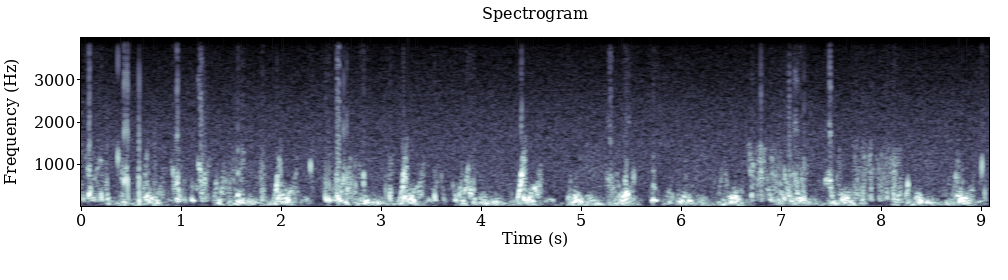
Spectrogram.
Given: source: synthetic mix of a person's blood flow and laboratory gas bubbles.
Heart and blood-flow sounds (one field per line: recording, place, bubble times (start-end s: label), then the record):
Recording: Doppler ultrasound of blood flow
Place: precordium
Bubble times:
0.00-0.25 s: bubbles
0.34-0.50 s: bubbles
0.88-1.66 s: bubbles
1.77-1.86 s: bubbles
2.26-2.33 s: bubbles
2.40-2.87 s: bubbles
3.00-3.14 s: bubbles
3.50-3.79 s: bubbles
3.84-3.94 s: bubbles
5.24-5.36 s: bubbles
5.41-5.57 s: bubbles
5.67-5.79 s: bubbles
6.65-7.28 s: bubbles
7.41-7.55 s: bubbles
7.69-8.20 s: bubbles
8.96-9.07 s: bubbles
From the record:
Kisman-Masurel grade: 243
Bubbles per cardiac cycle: several, 3 to 8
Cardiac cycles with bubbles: 100%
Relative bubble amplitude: loud (0.450 to 0.775)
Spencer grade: 3 (all of the cardiac periods contain showers or single bubble signals, but not dominating or overriding the cardiac motion signals)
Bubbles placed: only in the low amplitude regions of the cardiac cycle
